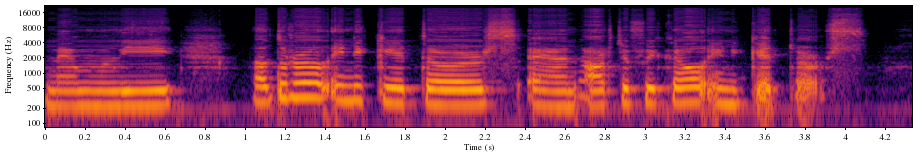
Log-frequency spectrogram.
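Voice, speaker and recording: In a very clean recording with a silent background, a woman with an Indonesian accent speaks at a moderate pace. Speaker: university student. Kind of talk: class presentation video.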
